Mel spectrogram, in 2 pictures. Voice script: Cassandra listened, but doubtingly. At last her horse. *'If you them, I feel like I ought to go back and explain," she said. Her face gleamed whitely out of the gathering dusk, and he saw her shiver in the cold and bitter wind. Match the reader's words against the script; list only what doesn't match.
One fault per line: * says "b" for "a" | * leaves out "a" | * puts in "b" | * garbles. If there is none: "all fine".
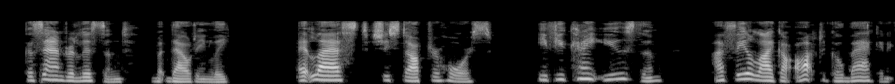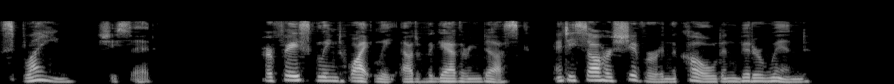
* puts in "she stopped"
* puts in "can't use"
